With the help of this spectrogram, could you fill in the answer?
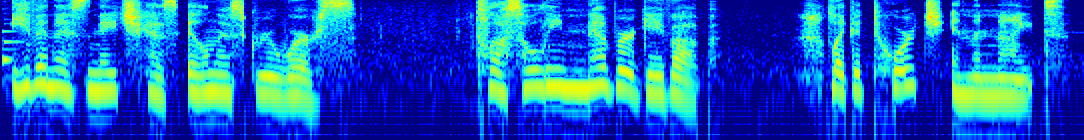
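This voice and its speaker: A woman's voice: mid-range voice, a little mellow, slight background noise, lightly acted. A young woman voicing an earnest, friendly gem artisan in video game dialogue, telling her story in a chatty way. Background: game soundtrack music.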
